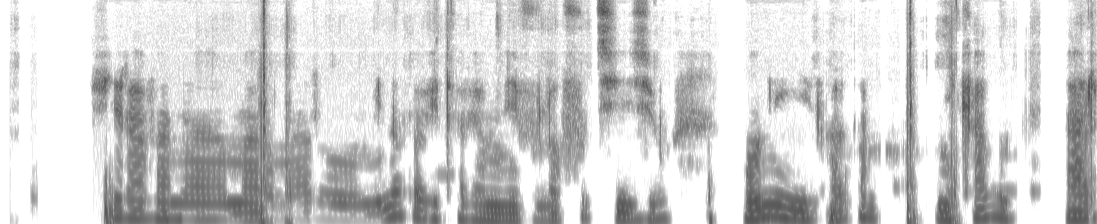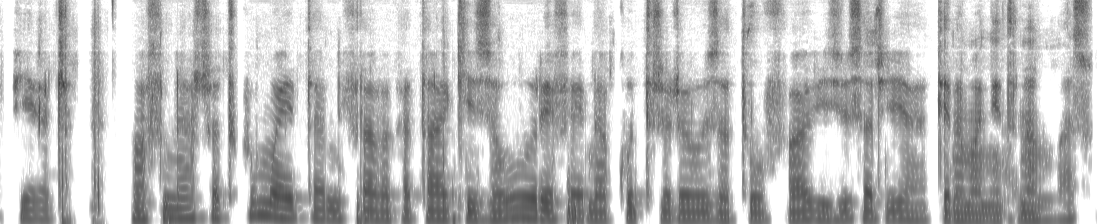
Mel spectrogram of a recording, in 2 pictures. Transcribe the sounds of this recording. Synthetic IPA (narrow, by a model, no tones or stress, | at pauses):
fiɾavanəmaɾumaɾuminafəvit̪ʰavaminivuləfut͡siziw | onivakanə̥nikʰavunə̥ | aɾipiekaʈ͡ʂə̥ | mafinaɾiʈ͡ʂat̪u̥kumaɦit̪ənifiɾavakət̪aːkizawɾefəenakut̪u̥ʈ͡ʂiɾewzat̪ʰov̥aviziusaʈ͡ʂiat̪enəmanet̪inamimasu̥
